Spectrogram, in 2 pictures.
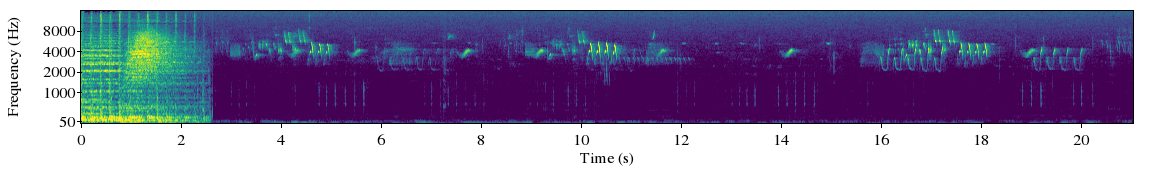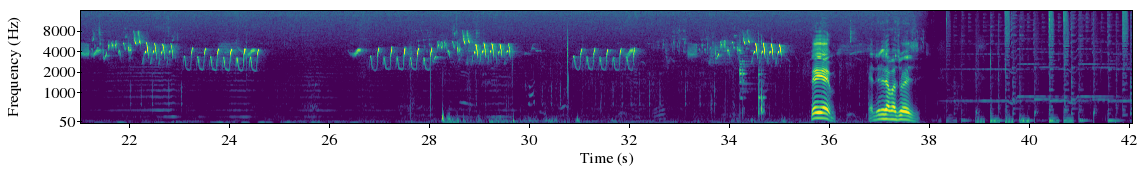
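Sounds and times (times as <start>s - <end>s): fainter lower bird calls: 2.7s - 24.8s, 26.4s - 38.1s.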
